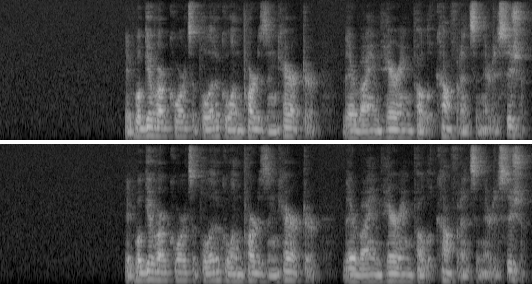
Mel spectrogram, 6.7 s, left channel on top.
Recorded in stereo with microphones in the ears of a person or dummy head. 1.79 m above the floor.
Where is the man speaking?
40° left (ahead or behind), 1.0 m.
